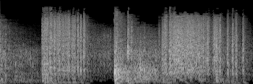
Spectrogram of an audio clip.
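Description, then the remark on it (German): Fireworks explode in loud, sharp bursts, one after another, with dense crackling and rapid popping that fills the gaps between the bangs. No one speaks. “Es gibt nur drei Tage im Jahr, wo man es kaufen kann, wo man es in der Hand hält, und nur einen Tag im Jahr, wo man es abbrennen kann.”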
